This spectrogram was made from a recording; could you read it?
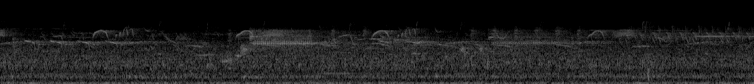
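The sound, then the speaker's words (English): Several songbirds twitter and chirp in quick, overlapping bursts over a steady bed of gurgling, rushing water flowing over a beaver dam at the edge of a wetland. “Such sweet music, the gentle twittering of the birds, mixed with the bubbling gurgles of water rushing over the beaver dam.”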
